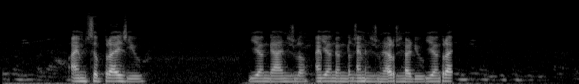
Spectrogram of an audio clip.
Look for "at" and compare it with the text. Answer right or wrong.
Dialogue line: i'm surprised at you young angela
wrong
